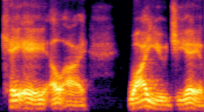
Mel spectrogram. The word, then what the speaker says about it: Kali Yuga: But there's a really cool post that he put out there, and it's called "We Are in the Kali Yajuga," if I say that right, Kali Yuga.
